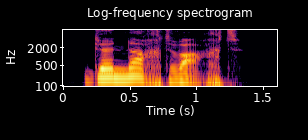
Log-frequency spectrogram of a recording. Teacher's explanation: There is a light emphasis on the first syllable of the second word.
